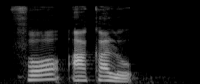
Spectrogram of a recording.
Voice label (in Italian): Dialetto di Mornese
